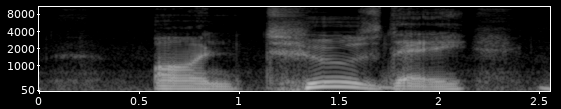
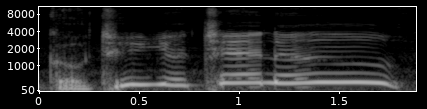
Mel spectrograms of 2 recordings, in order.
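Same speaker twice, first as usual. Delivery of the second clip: very high, slow cartoon squeak; high chipmunk voice, slow; squeaky high voice; slower than usual. Shown as a demonstration. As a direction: stretch it out in a tiny squeaky voice. Repeats in high voice.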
